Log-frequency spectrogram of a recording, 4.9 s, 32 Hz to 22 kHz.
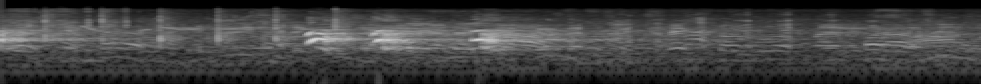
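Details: Kuvasz at the 5th Kuvasz club show in Kishegyes (Mali Iđoš), 2017: three short, sharp barks close together in the middle, over steady human chatter and crowd noise.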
